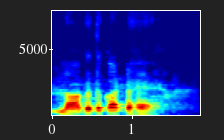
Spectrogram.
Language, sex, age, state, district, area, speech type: Punjabi, female, 45-60, Punjab, Hoshiarpur, rural, read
